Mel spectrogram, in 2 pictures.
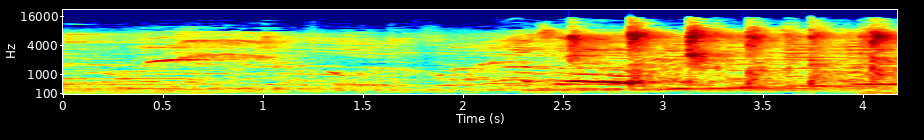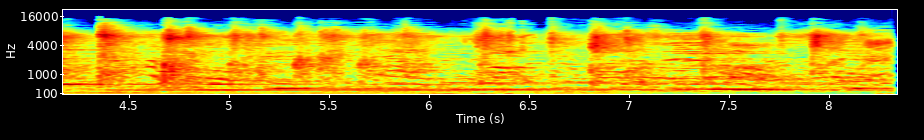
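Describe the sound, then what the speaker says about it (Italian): Audience applause welcoming guests at an evening entertainment event in Siculiana, Italy, rising from a quieter start into a run of sharp, fairly close claps, with background music and voices underneath. "Anna e Fabio, e accogliamo qui con un applauso"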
